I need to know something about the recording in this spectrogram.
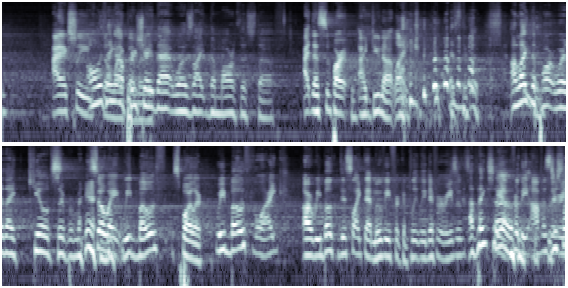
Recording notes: Live at Haywood Comic Con 2023. With the help of our live audience.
